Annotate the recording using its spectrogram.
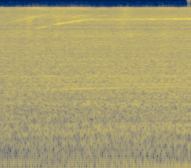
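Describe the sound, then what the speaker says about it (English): A heavy truck with a manual stick-shift gearbox drives along, its diesel engine droning low and steady with continuous road rumble and no pauses or voices. "how does it feel to be back in a truck with a stick?"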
